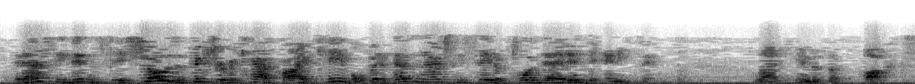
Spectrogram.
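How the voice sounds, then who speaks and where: The pace is fairly quick. Noticeable background noise and audible room echo sit behind the voice. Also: man. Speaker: research talk speaker. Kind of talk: lecture. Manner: fast.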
